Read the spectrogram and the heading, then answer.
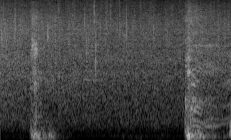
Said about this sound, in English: Some rain ambience.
